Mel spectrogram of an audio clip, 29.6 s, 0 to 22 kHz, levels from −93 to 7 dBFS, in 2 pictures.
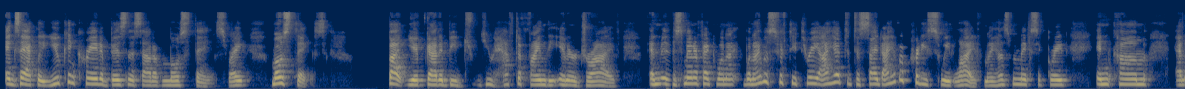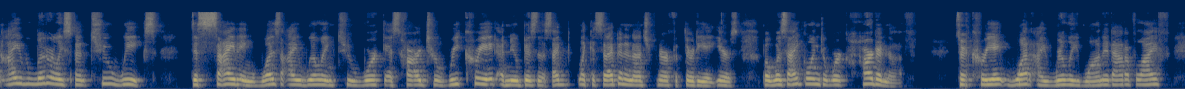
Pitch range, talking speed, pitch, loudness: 200-235 Hz, 200 wpm, 215 Hz, -30 LUFS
